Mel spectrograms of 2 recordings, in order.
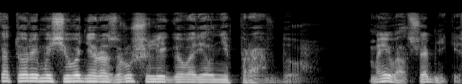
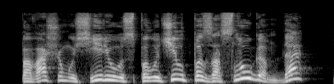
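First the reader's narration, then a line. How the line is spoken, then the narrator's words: Yelled. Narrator (Russian): завопил Гарри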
